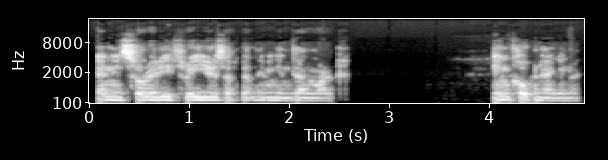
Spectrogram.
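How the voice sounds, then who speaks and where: Hesitant low-voiced man, lo-fi. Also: level tone, normal speed, dark tone, husky. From Italy. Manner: hesitant, many fillers and restarts. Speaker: interview guest. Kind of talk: casual interview. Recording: dull lo-fi sound.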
